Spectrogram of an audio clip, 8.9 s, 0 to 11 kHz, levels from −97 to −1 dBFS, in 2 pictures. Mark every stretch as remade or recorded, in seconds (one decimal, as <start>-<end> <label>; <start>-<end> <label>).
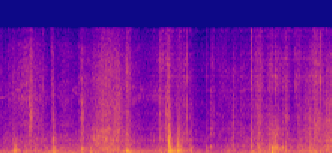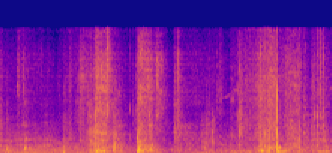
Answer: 0.0-1.9 recorded; 1.9-7.2 remade; 7.2-7.7 recorded; 7.7-8.2 remade; 8.2-8.9 recorded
